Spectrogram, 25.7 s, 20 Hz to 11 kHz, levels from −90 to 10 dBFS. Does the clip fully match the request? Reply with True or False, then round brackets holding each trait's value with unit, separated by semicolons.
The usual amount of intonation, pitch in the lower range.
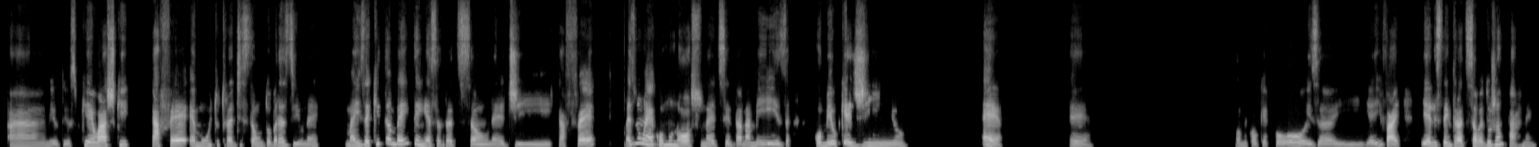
False (4.2 semitones; 185 Hz)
